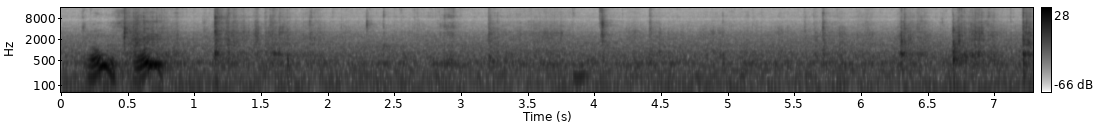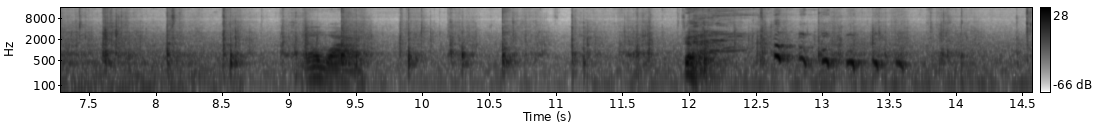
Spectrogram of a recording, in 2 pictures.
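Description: A woman chews crunchy cereal.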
